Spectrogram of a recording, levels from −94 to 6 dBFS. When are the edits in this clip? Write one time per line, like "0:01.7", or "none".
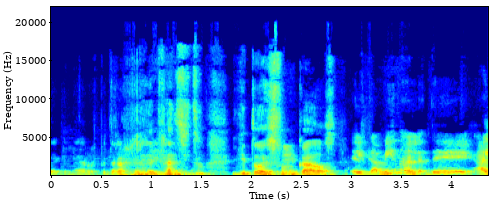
0:02.9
